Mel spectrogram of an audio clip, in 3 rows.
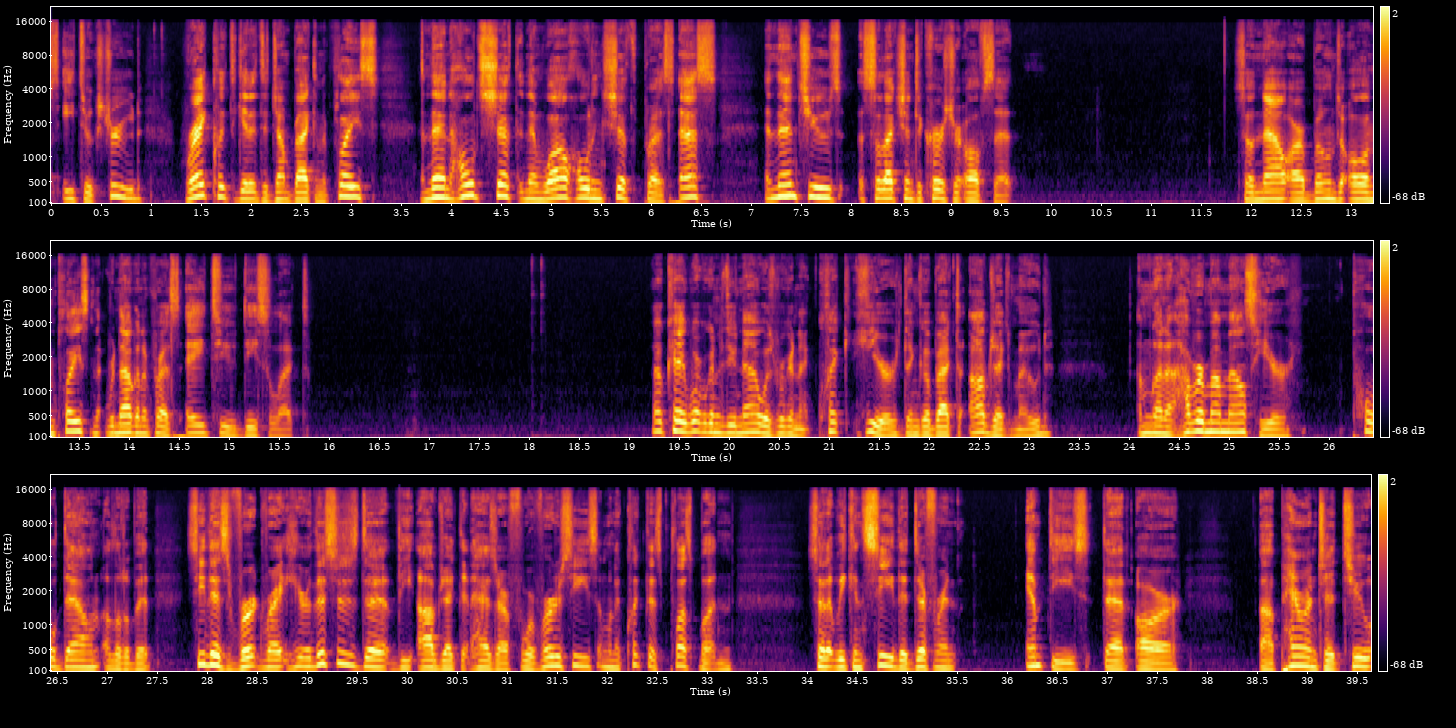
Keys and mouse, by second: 6.2 s, 14.5 a.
